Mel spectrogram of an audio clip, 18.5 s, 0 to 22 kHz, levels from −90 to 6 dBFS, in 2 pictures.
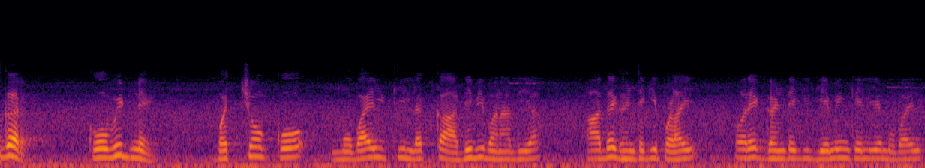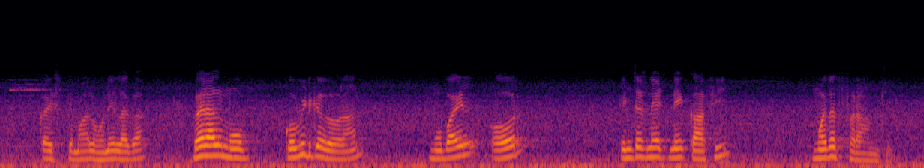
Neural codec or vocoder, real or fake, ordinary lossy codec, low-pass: none; real; none; 5.4 kHz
